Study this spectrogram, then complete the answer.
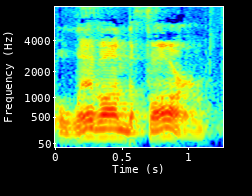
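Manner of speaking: usual speaking voice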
